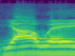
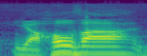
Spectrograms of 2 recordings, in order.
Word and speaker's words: Yahweh: But anyway, if you insert those in, you can get Yahweh, you can get Yhovah, Jehovah. And that's why you've heard those different variants. All of them are really just guesses.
